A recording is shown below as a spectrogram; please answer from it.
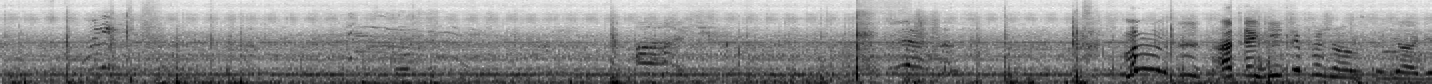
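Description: Steady hum and low rumble of an inflatable slide's electric air blower, holding one fixed pitch. A few sharp knocks come a little before and after the middle, and high children's voices rise near the end.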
